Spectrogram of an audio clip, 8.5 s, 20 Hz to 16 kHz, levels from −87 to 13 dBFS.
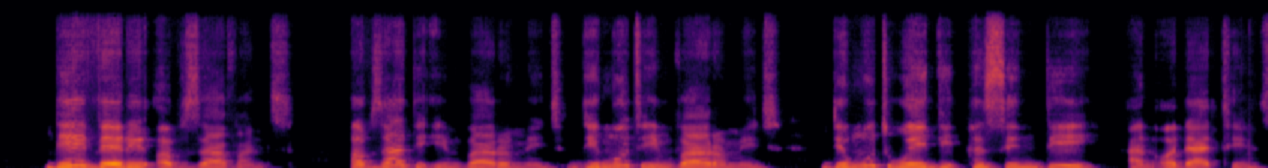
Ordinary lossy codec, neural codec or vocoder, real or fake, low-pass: none; codec, 44.1 kHz, 7.8 kbps, DAC; fake; 14.4 kHz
